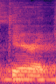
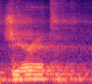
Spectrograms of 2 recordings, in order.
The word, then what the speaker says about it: Garrett: house what's your name when I say my name is Garrett she says Jarrett so Jared she says Gareth and I was like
